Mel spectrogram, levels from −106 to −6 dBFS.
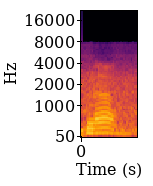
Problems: none marked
